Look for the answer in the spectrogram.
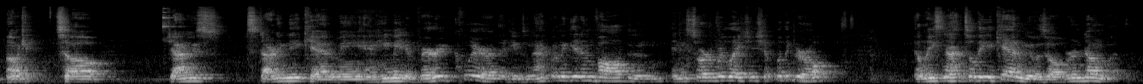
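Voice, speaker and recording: A man's voice: fairly high pitch, brisk, a little mellow. A middle-aged man, the groom's father, officiating a wedding and telling joking stories with frequent chuckles. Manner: joking, anecdotal, often chuckling. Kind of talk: wedding speech. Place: wedding venue. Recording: roomy and distant with faint ambience.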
